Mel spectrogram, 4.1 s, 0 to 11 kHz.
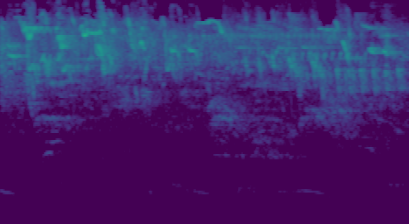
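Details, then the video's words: Dawn chorus at Tophill Low nature reserve near the picnic table main hide, 30 March 2019: many small birds overlap in a continuous high, twittering wash of chirps and trills, with faint lower whistles underneath. "TopHill Low dawnchorus"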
